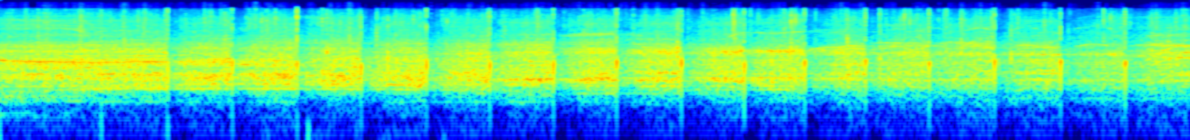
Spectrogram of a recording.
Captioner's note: audience cheering and applauding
